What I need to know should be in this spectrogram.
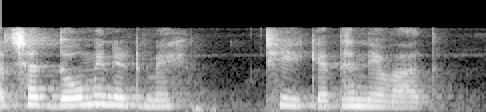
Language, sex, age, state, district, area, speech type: Hindi, female, 18-30, Rajasthan, Jaipur, urban, spontaneous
